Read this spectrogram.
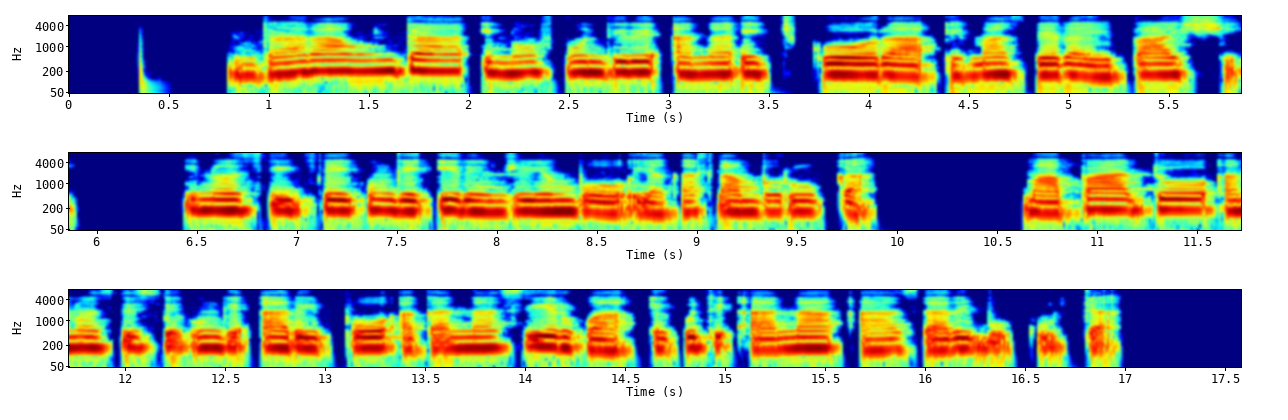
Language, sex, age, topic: Ndau, female, 36-49, education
